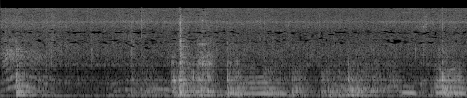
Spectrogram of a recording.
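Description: A steel spoon stirring tomato amti in a steel pot, scraping and giving a few sharp clinks against the pot, over the sizzle of the curry simmering on a low flame.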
